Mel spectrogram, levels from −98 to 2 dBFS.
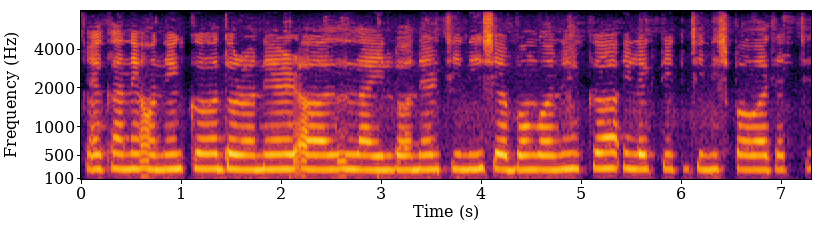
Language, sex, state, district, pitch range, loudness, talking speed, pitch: Bengali, female, Assam, Hailakandi, 250-260 Hz, -15 LUFS, 115 wpm, 255 Hz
